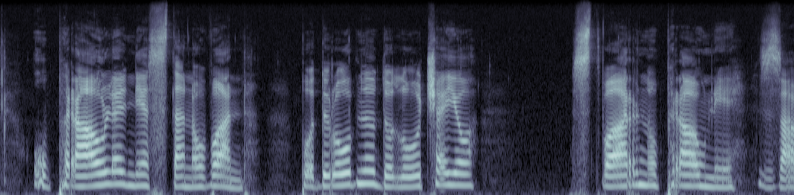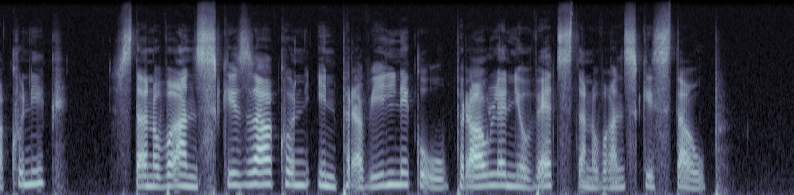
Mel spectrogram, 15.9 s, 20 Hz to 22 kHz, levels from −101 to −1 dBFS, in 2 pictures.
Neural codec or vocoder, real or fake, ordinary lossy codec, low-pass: none; real; none; none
